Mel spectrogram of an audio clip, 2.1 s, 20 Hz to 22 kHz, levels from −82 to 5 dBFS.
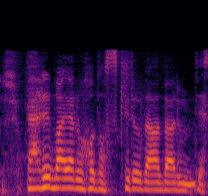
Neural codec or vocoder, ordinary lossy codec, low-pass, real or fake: codec, 16 kHz, 1 kbps, FunCodec, trained on LibriTTS, 50 frames a second; none; none; fake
